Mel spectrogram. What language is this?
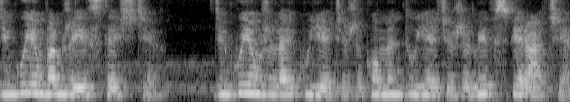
Polish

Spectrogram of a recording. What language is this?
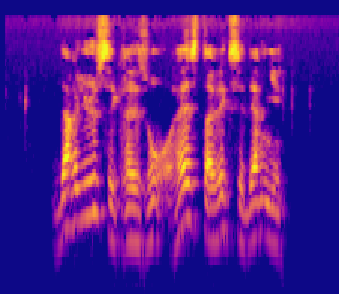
French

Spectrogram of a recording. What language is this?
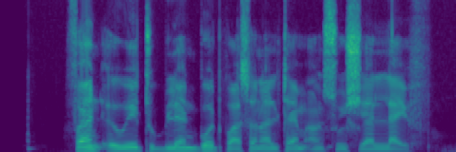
Nigerian Pidgin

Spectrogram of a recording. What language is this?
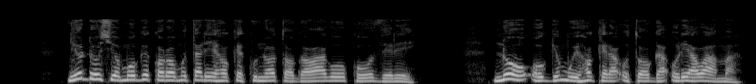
Kikuyu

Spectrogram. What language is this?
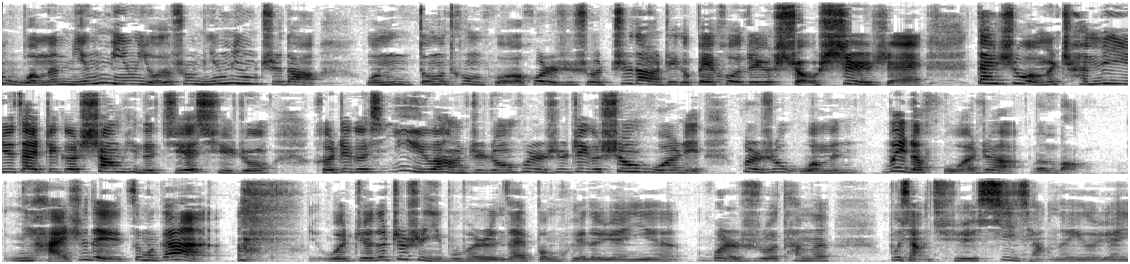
Chinese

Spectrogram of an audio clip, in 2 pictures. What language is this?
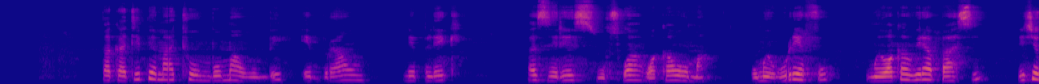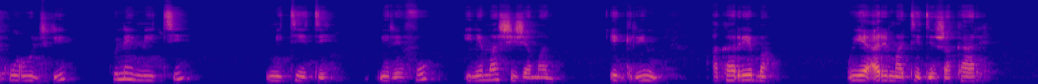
Shona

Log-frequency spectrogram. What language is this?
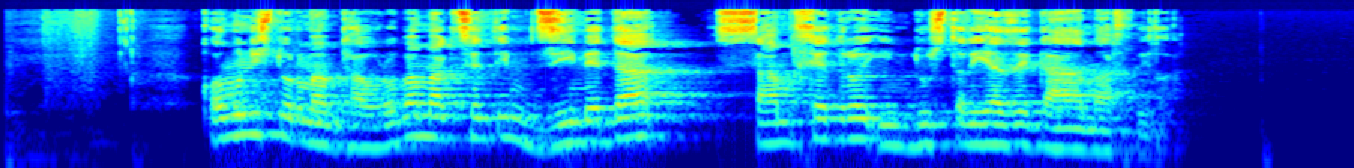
Georgian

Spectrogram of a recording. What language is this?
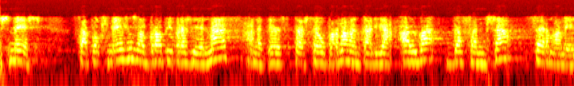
Catalan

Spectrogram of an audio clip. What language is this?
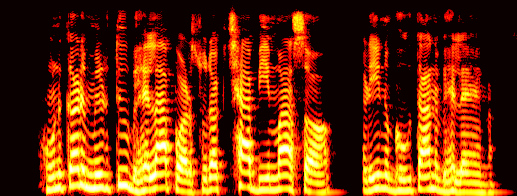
Maithili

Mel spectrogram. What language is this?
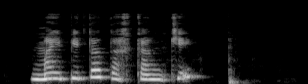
Santa Ana de Tusi Pasco Quechua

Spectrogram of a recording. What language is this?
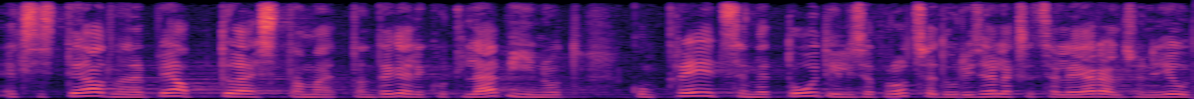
Estonian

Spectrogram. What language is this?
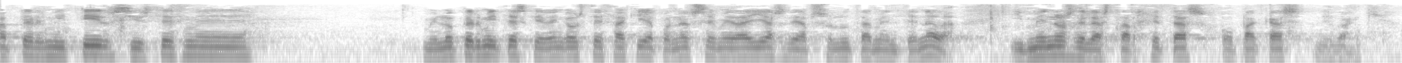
Spanish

